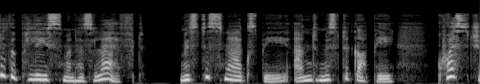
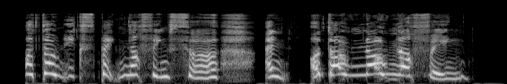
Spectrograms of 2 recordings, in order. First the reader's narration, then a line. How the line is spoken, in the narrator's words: cries Joe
